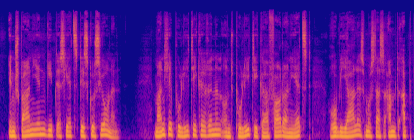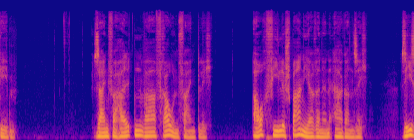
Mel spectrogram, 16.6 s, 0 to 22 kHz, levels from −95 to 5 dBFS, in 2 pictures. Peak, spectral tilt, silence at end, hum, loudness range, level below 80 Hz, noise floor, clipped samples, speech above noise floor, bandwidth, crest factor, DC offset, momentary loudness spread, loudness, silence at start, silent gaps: -4 dBFS; -6 dB/octave; 0 s; none; 3 LU; -50 dBFS; -71 dBFS; under 0.1%; 51 dB; 15.5 kHz; 18 dB; under 0.1%; 9 LU; -22 LUFS; 0.15 s; none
